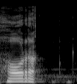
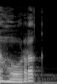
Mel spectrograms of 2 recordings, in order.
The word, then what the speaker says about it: horeg: dikenal dengan sebutan sound horek Bacanya horek apa horek tapi Setahu gua horek gitu bacanya memang kalau di Jakarta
